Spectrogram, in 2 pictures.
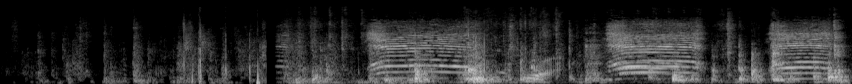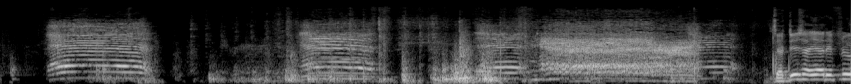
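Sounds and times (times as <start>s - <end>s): sheep bleating: 3.6s - 4.9s, 5.9s - 7.1s, 7.7s - 10.2s, 11.4s - 12.4s, 13.1s - 16.0s.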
